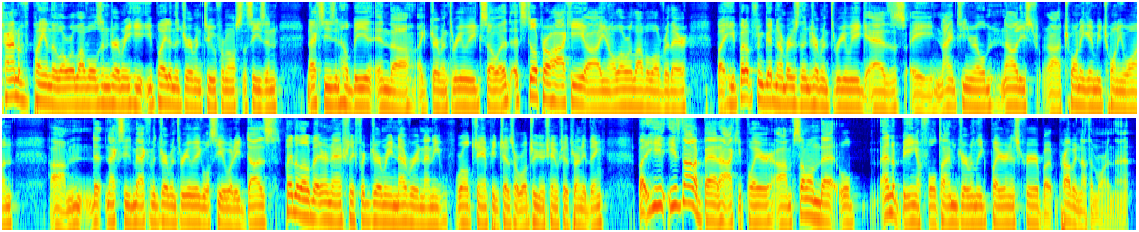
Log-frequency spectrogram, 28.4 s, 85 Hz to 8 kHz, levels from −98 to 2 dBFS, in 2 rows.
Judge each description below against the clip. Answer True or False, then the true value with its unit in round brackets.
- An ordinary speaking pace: False (275 wpm)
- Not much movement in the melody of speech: True (2.1 semitones)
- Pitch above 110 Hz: True (120 Hz)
